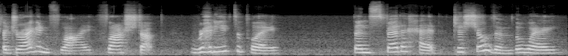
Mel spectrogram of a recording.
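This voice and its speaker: Slow, gentle woman reading storybooks. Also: fairly high pitch, expressive, a little hiss or hum, low-quality recording. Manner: slow, gentle bedtime reading with sound effects. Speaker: children's book reader. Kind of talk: reading picture books aloud.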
